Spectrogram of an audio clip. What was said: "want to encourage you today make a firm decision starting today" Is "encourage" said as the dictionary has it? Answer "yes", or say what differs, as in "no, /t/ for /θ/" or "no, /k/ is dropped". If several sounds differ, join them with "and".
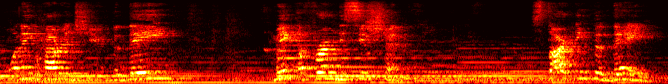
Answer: no, /n/ is dropped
